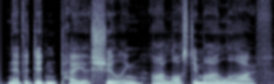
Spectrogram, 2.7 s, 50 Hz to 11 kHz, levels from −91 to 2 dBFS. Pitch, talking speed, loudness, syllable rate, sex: 120 Hz, 220 wpm, -18 LUFS, 4.7 syllables/s, male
